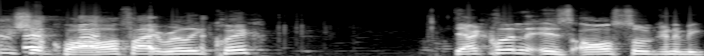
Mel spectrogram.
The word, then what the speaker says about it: Declan: It's just people can't pronounce my name. Declan. That's how Yeah. you say it, right? It's Declan.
